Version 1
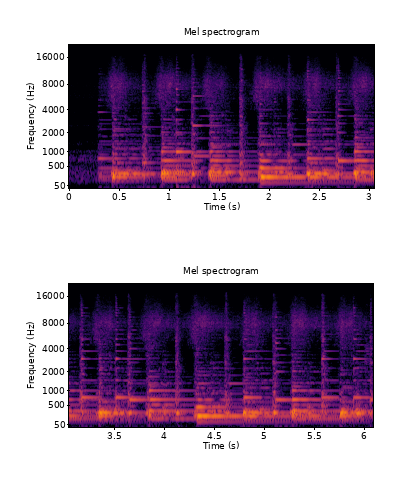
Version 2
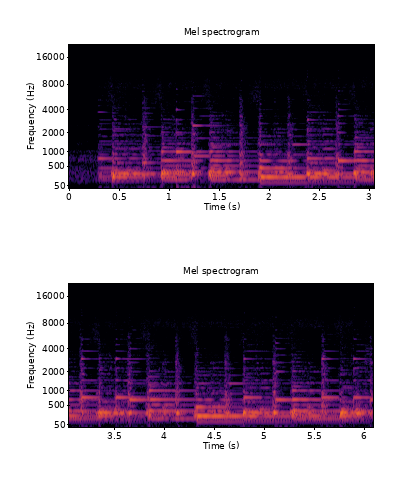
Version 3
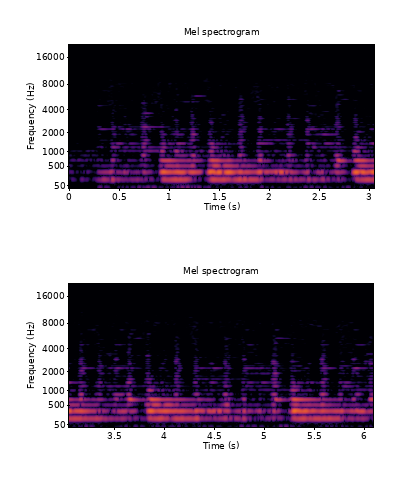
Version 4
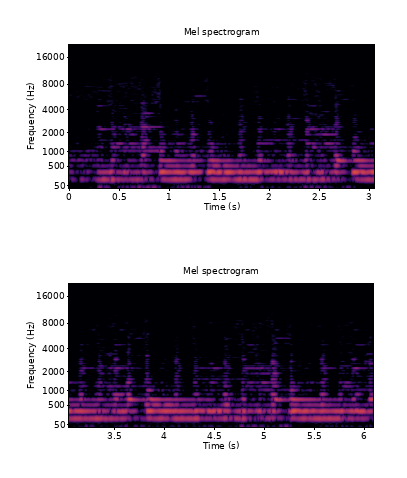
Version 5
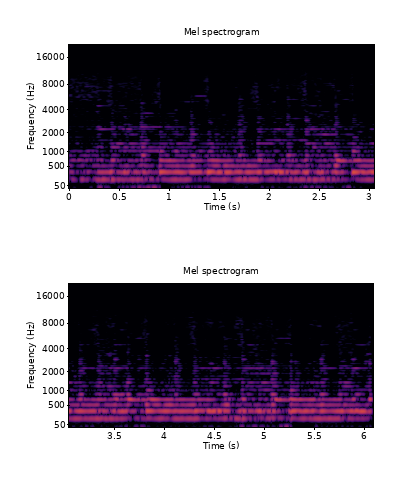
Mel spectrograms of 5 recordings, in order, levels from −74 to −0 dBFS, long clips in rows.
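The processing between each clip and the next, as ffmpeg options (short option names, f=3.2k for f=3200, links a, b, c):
-filter_complex "[0:a]acrossover=split=3400[a][b];[b]acompressor=threshold=-54dB:ratio=4:attack=1:release=60[c];[a][c]amix=inputs=2:normalize=0,alimiter=limit=-18.5dB:level=0:latency=1:release=274,volume=-2.5dB"
-af "afftfilt=real='re*2.83*eq(mod(b,8),0)':imag='im*2.83*eq(mod(b,8),0)':win_size=2048:overlap=0.75"
-af "acompressor=threshold=-44dB:ratio=3,volume=5.5dB"
-filter_complex "[0:a]asplit=2[a][b];[b]adelay=230,highpass=300,lowpass=3.4k,asoftclip=type=hard:threshold=-34.5dB,volume=-11dB[c];[a][c]amix=inputs=2:normalize=0,acrossover=split=380|880[d][e][f];[d]acompressor=threshold=-49dB:ratio=4[g];[e]acompressor=threshold=-45dB:ratio=4[h];[f]acompressor=threshold=-54dB:ratio=4[i];[g][h][i]amix=inputs=3:normalize=0,volume=5.5dB"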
